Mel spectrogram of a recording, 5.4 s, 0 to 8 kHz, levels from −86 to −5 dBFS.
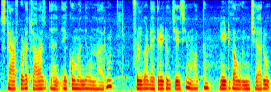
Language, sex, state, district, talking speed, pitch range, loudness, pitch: Telugu, male, Andhra Pradesh, Visakhapatnam, 145 wpm, 120-130 Hz, -16 LUFS, 125 Hz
